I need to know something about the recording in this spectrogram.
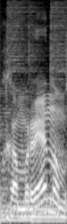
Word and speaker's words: Хамрен: ж у будь-якому разі з еріком хамреном Саме так правильно вимовляти прізвище цього Шведа треба познайомитися поближче аж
